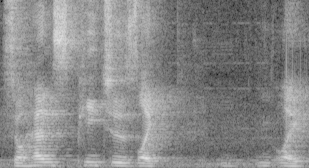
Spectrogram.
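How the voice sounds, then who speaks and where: A man's voice: mid-range voice, steady tone, drawn-out words. A young man giving rambling, crude, filler-heavy commentary while playing a game. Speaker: let's play commentator. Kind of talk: casual gaming commentary. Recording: very echoey room, faint noise.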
